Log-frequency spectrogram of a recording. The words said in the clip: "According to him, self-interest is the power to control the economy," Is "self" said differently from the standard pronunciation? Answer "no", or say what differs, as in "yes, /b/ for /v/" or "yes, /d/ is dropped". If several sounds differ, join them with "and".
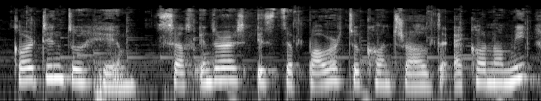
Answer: no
